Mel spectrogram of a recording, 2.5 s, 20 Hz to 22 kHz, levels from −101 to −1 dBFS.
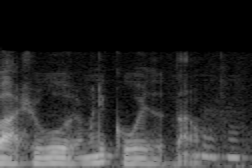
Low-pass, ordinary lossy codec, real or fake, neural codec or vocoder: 7.2 kHz; Opus, 64 kbps; real; none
